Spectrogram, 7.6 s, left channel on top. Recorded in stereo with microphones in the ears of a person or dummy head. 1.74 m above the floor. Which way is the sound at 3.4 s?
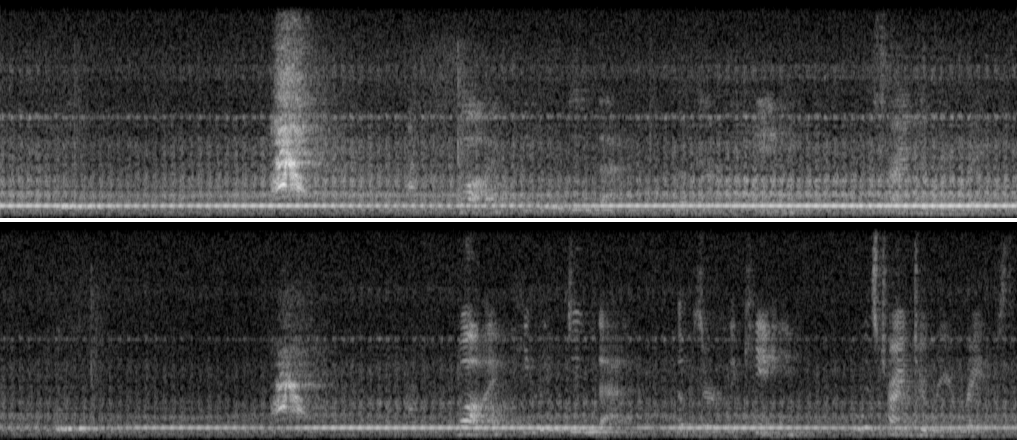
35° right (ahead or behind).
